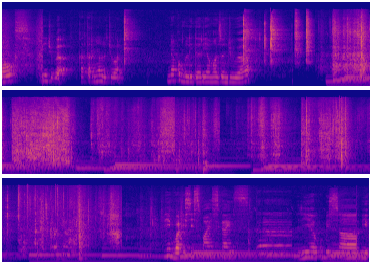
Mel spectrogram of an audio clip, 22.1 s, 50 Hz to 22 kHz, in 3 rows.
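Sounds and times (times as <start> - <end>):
box cutter slitting tape: 5.4 - 8.8, 12.3 - 17.1
background music with chords: 6.4 - 22.0
cardboard scraping and crinkling: 6.6 - 18.1.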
